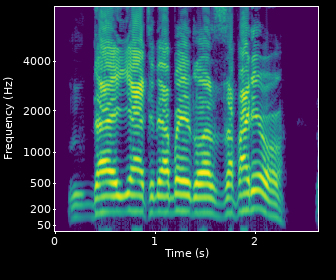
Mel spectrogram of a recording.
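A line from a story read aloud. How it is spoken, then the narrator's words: Yelling. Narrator (Russian): заорал первый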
